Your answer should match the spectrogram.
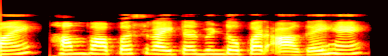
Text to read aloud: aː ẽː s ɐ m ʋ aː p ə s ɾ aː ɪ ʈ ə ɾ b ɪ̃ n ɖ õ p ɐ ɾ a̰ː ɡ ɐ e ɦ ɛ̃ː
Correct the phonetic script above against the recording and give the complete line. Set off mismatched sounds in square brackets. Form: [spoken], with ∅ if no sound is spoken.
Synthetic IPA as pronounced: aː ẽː [h] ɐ m ʋ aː p ə s ɾ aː ɪ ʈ ə ɾ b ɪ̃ [ɳ] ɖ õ p ɐ ɾ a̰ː ɡ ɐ e ɦ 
